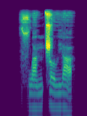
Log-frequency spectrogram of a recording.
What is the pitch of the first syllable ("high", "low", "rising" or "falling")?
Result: rising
